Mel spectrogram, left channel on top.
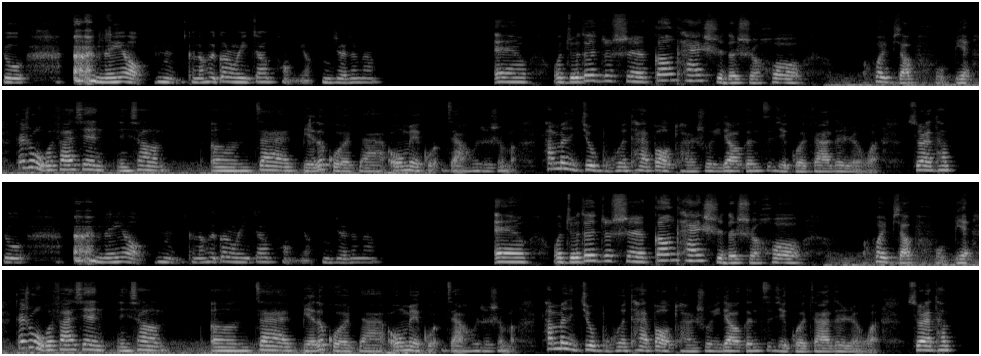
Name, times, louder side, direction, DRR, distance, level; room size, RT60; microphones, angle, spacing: voice 1, 0.0-3.8, left 5 dB, 60° left, 0.4 m, -31 dB
voice 2, 4.9-5.3 5.5-8.2 8.7-11.4 11.9-19.2, right 2 dB, 20° right, 0.5 m, -30 dB
sound 1, 8.2-14.1, right 2 dB, 90° right, 0.4 m, -42 dB
2.6 x 2.4 x 2.3 m
head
